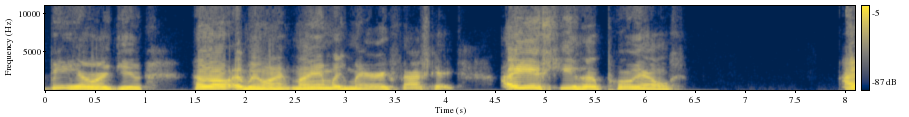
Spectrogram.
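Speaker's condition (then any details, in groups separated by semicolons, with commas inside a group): Cerebral palsy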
